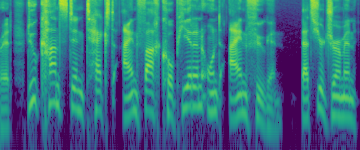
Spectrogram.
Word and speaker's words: kopieren: In German, whenever you see ie together, it makes a long e sound like in the English word be. So, it's not kopieren, it's kopieren.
